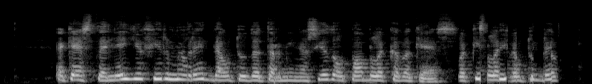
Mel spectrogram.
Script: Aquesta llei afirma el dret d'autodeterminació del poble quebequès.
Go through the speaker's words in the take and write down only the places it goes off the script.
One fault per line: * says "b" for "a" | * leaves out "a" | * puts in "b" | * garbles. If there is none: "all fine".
* leaves out "el"
* garbles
